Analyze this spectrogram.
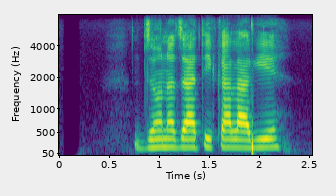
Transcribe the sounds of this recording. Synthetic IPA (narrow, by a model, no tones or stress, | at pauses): d͡ʒʌnʌd͡ʒat̪ikalaɡie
